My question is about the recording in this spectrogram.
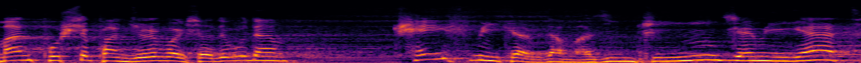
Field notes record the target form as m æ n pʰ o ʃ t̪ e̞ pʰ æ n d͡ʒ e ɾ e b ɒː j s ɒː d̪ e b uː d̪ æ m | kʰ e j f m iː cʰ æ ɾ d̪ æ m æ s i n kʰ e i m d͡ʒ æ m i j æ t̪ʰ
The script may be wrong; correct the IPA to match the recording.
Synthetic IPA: m æ n pʰ o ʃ t̪ e̞ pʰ æ n d͡ʒ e ɾ e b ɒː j s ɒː d̪ e b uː d̪ æ m | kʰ e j f m iː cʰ æ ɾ d̪ æ m æ z i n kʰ e i n d͡ʒ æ m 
